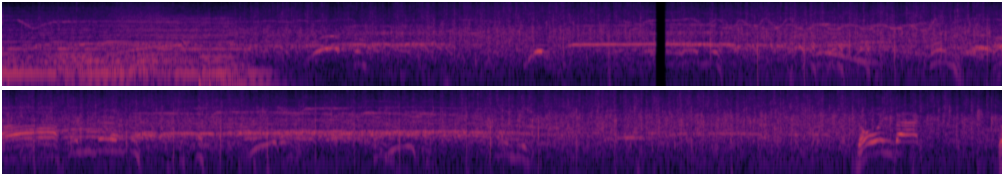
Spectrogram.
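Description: Studio audience applauding and cheering after a song, the band's last chord ringing out over the first two seconds or so. The sound cuts out for an instant about six and a half seconds in.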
